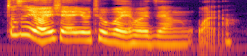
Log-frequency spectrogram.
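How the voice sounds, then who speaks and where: A woman speaks in a middle voice, recorded dry with no room around her. She teases her co-host and argues her side back in a quick, casual chat. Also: mid-range voice, sing-song, darkish tone, dry recording. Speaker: podcast co-host.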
